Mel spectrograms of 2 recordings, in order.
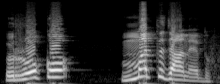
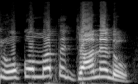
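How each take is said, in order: First: The pause comes right after the first word. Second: The pause comes right after the second word. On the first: The person should be stopped. "इसका अर्थ किससे हो गया, रोकने से हो गया" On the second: The person should be let go. "इसका अर्थ क्या हो गया, जाने देने से"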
